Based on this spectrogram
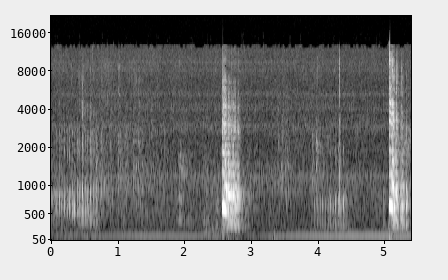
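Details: Red-crowned crane (Grus japonensis) at a conservation centre in Norfolk, UK: soft pulsed purring notes interrupted by two short loud harsh bursts, over a steady low electrical hum.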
